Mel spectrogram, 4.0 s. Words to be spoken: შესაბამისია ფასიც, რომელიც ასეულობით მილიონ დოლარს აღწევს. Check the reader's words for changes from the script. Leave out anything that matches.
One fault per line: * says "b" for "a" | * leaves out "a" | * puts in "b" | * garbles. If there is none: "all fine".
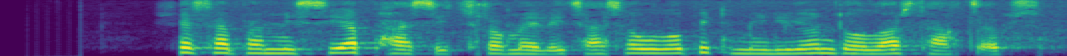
all fine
